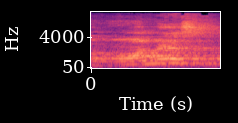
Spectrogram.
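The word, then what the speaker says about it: honest: तो ऑनेस्ट मैन में पहले क्या आ रहा है बेटा? एच। एच साइलेंट रहता है, हम स्टार्ट किससे कर रहे हैं? ओ से।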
